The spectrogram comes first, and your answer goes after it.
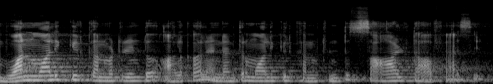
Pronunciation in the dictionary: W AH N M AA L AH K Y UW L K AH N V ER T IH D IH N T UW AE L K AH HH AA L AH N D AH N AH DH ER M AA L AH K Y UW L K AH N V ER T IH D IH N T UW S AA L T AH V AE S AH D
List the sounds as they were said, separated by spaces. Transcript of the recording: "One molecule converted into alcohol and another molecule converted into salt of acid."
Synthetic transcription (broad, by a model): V AH N M AA L AH K Y UW L K AH N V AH T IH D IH N T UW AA L AH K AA L AH N D AH N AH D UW M AA L AH K Y UW L K AH N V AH T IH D IH N T UW S AA L T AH F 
